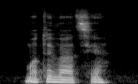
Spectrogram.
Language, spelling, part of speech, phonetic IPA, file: Polish, motywacja, noun, [ˌmɔtɨˈvat͡sʲja], LL-Q809 (pol)-motywacja.wav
